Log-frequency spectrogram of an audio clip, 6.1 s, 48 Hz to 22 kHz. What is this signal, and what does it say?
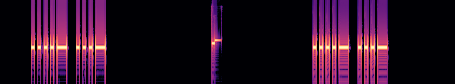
Morse code, heard as a keyed tone, about 28 wpm, 700 Hz. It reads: 4V 4V
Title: All Cut Numbers - 2-Digit 28wpm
